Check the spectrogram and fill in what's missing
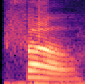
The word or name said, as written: faux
